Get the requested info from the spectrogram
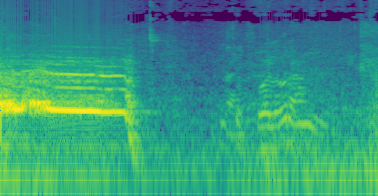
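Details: Giant cattle being unloaded from a truck in the morning at Pasar Jerok market: a loud, steady, tonal bellow holds about one second then breaks off abruptly, followed by quiet human voices nearby.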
